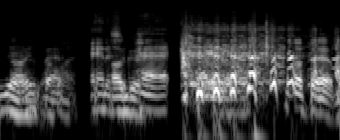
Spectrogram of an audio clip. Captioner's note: laugh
